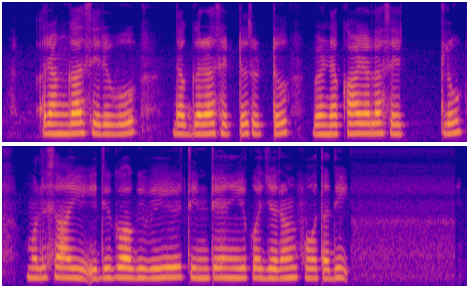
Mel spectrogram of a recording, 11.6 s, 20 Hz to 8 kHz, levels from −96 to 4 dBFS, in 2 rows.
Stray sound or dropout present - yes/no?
no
